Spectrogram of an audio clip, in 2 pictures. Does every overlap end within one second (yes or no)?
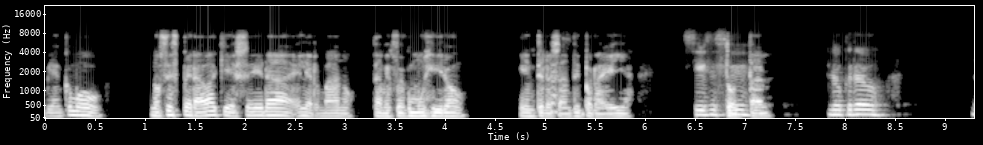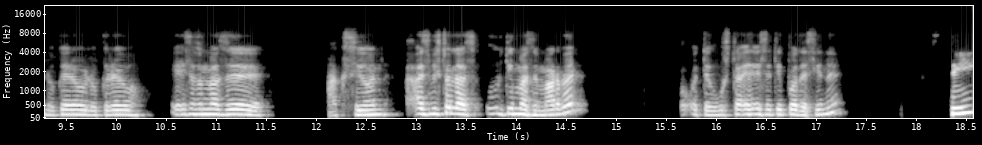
yes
